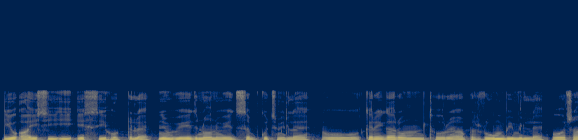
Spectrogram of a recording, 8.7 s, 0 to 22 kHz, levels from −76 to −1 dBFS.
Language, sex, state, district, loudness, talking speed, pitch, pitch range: Marwari, male, Rajasthan, Churu, -25 LUFS, 185 wpm, 120 Hz, 115-125 Hz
